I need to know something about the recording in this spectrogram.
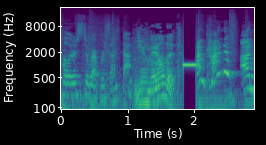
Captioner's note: screen beeps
